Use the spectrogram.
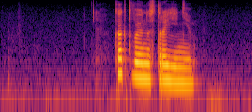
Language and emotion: Russian, neutral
